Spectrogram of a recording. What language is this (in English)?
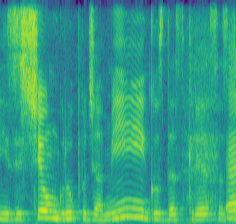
Portuguese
